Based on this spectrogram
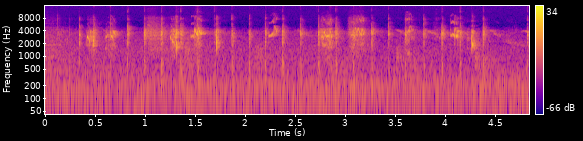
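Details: Asian pied starling, tame, chattering steadily: dense harsh squawky notes and scratchy chirps run together without pause, with a faint hum behind.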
